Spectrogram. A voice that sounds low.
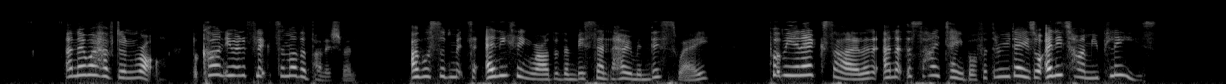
No: very high, 340 Hz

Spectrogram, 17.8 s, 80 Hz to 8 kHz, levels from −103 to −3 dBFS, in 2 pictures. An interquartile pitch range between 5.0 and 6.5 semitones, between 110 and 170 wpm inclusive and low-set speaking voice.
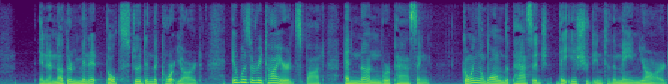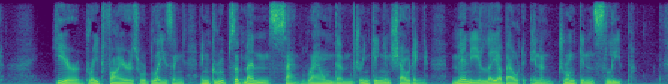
Yes: wide, 5.4 semitones; average, 160 wpm; low, 125 Hz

